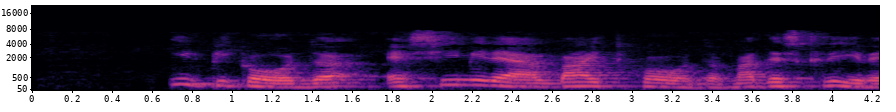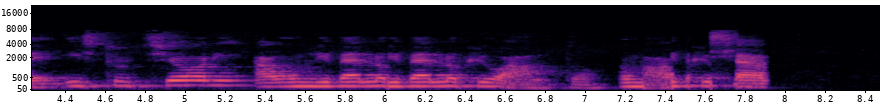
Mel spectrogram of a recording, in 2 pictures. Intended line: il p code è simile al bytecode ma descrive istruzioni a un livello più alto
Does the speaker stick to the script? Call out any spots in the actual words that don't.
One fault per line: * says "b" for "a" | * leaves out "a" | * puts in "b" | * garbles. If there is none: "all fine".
* puts in "livello"
* garbles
